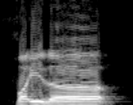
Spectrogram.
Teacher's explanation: فَإِذَا الف مدہ، الف ہمیشہ مدہ ہوتا ہے، الف سے پہلے زبر ہوتا ہے، الف مدہ کو ایک الف کے برابر کھینچ کر پڑھیں گے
